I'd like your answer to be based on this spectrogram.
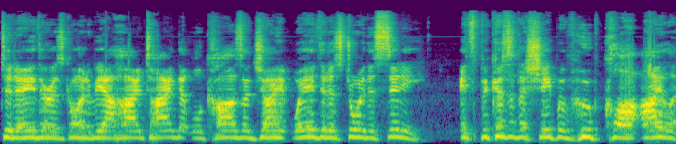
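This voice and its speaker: A man uses a raspy, cartoonish character voice pitched high. He speaks at a moderate pace. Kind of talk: cartoon character dialogue.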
